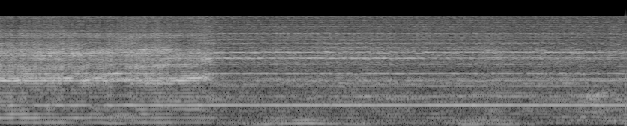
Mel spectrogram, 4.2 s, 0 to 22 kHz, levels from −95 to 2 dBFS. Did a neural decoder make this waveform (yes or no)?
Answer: yes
